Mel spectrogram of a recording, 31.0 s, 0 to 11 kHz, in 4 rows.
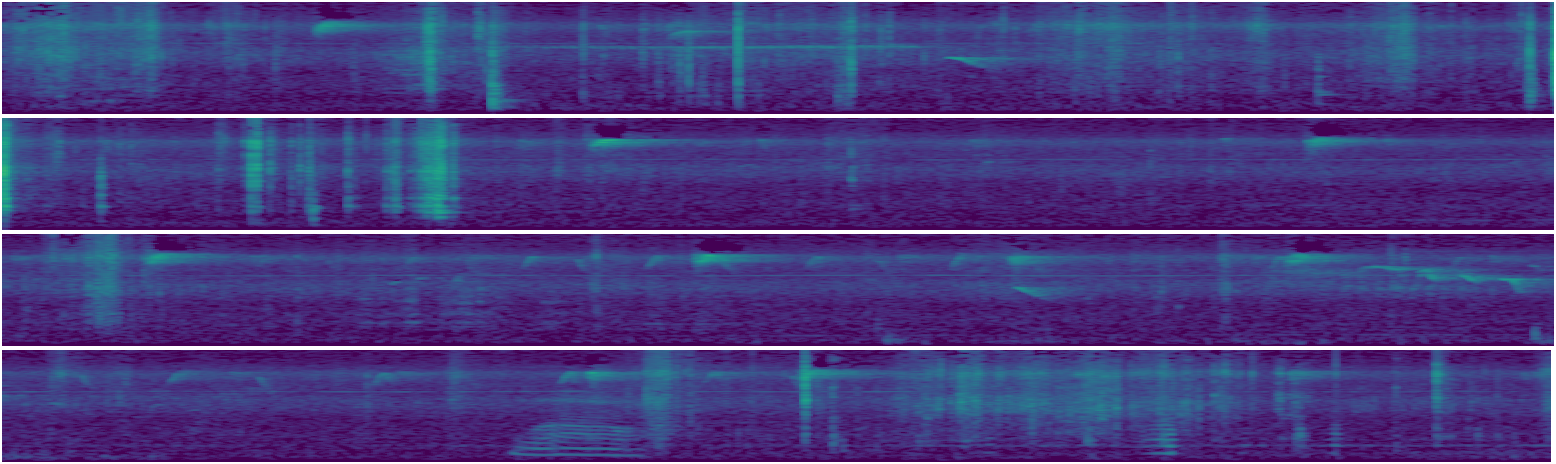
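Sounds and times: small birds chirping: 0:00.1 - 0:07.4, 0:10.3 - 0:31.0.

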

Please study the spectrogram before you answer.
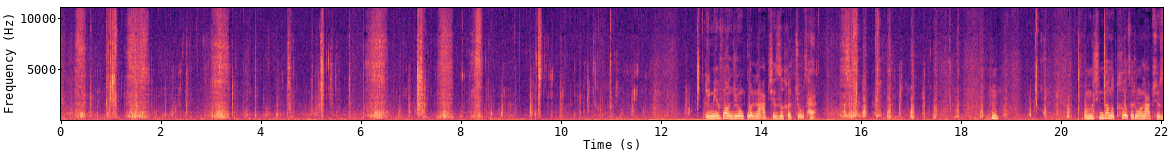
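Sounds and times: person slurping noodles: 0:00.0 - 0:03.5, 0:06.0 - 0:08.6, 0:15.3 - 0:20.4
person chewing: 0:00.0 - 0:12.9, 0:15.1 - 0:20.5.

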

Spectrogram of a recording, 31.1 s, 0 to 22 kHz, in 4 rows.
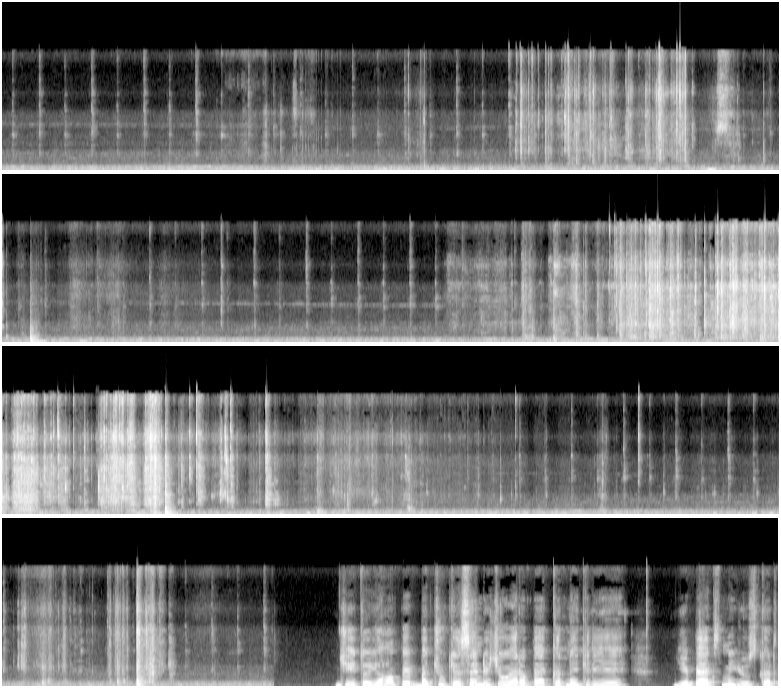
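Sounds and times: scattered clicks: 0:00.0 - 0:26.1
steady low hum: 0:00.0 - 0:26.1
paper and cardboard rustling: 0:05.1 - 0:06.9, 0:12.9 - 0:19.8, 0:23.5 - 0:25.0.

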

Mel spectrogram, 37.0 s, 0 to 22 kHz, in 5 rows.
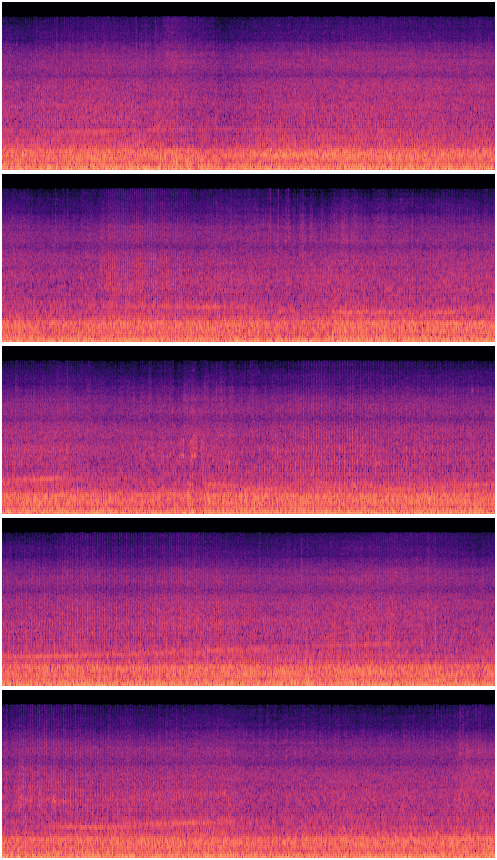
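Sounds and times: go-kart engine running hard: 0:00.0 - 0:36.9.

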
